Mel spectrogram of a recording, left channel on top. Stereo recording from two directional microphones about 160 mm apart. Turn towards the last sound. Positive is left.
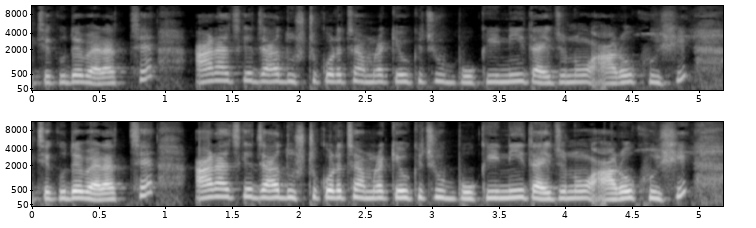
turn(degrees=-40)  # may be behind; listen again after turning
